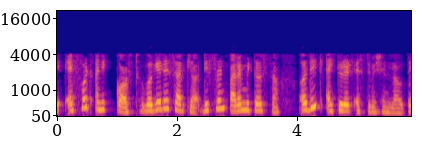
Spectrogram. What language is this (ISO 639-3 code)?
mar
